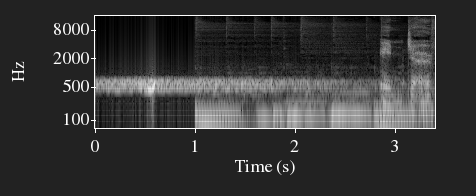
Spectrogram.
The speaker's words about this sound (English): And that little bloop is actually a gravitational wave hitting the Earth in real time? Exactly. Exactly. Oh. That's how we've heard the universe.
